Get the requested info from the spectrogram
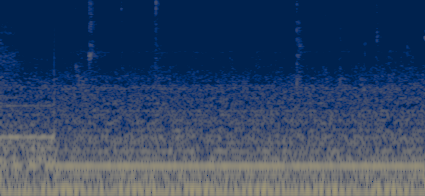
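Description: Quiet room with a steady low electrical hum and a few faint, scattered soft ticks.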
